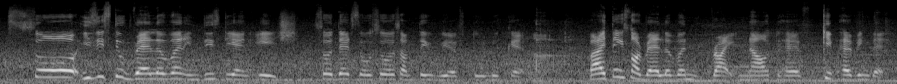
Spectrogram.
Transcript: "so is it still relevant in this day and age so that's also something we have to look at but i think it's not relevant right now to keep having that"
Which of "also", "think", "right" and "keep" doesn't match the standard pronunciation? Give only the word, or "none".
think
